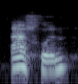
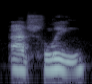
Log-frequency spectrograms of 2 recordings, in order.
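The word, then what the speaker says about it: Aisling: Ashlin or Ashling.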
